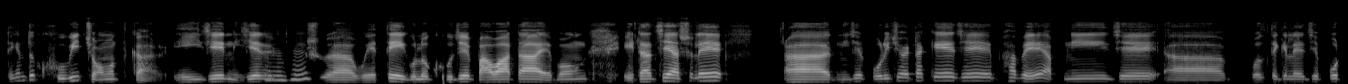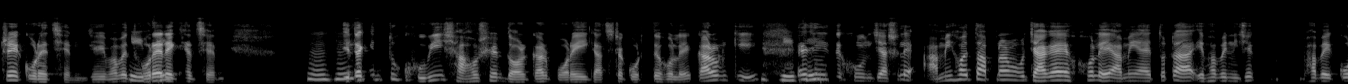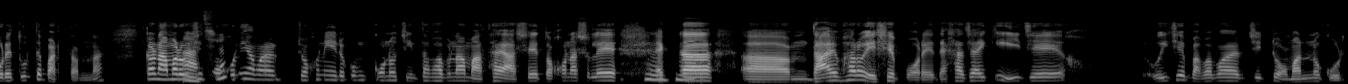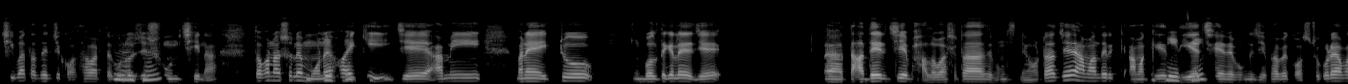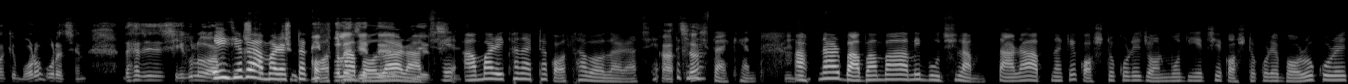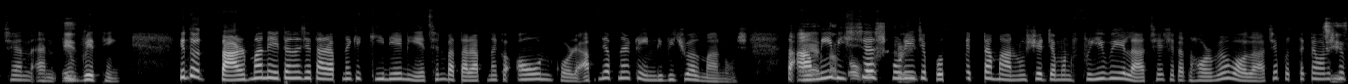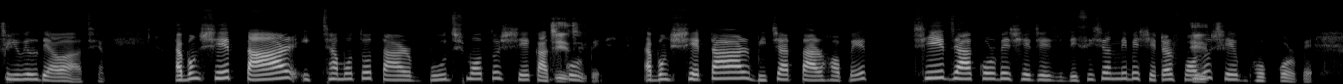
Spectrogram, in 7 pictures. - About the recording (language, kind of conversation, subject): Bengali, unstructured, আপনি নিজের পরিচয় কীভাবে বোঝেন?
- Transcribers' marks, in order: tapping; tongue click; in English: "পোর্ট্রে"; other background noise; in English: "অ্যান্ড অ্যান্ড এভরিথিং"; in English: "অউন"; in English: "ইন্ডিভিজুয়াল"; in English: "ফ্রি উইল"; in English: "ফ্রি উইল"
